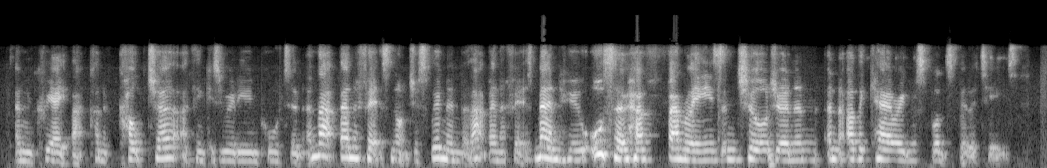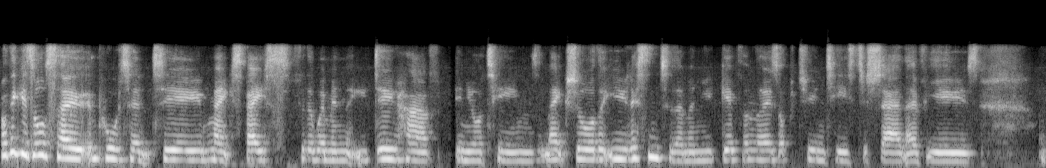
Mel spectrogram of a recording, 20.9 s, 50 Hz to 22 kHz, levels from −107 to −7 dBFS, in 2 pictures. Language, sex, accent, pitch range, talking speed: English, female, British, 180-210 Hz, 200 wpm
